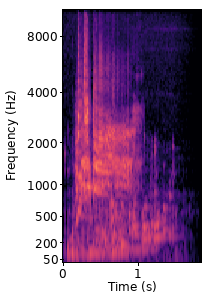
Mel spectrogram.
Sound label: drown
